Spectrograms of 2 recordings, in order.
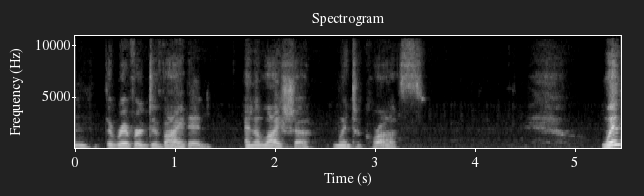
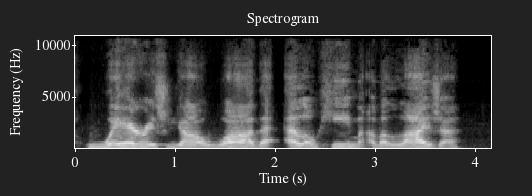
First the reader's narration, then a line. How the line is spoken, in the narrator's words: cried out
